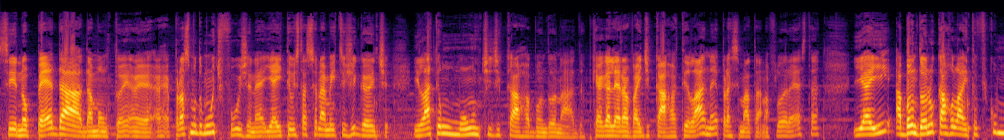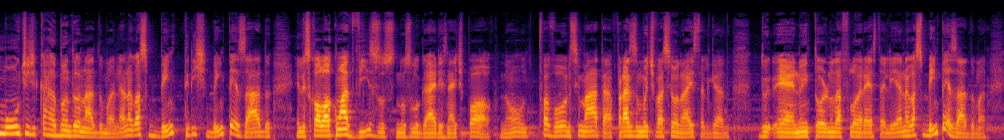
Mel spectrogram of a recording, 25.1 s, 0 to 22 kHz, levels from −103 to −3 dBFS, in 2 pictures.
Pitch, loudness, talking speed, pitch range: 130 Hz, -19 LUFS, 220 wpm, 120-165 Hz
